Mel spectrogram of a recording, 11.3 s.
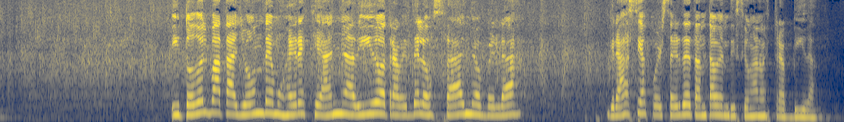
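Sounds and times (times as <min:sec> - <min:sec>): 
audience applause: 0:00.0 - 0:08.8
speech: 0:02.3 - 0:07.0, 0:08.1 - 0:11.0.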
